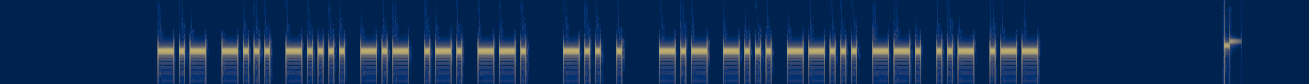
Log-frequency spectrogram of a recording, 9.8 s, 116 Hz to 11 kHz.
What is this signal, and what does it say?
Morse code, heard as a keyed tone, about 32 wpm, 700 Hz. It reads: KB6KRG DE KB7GUW
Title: USA Callsign DE Callsign - 6 Characters - 30wpm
